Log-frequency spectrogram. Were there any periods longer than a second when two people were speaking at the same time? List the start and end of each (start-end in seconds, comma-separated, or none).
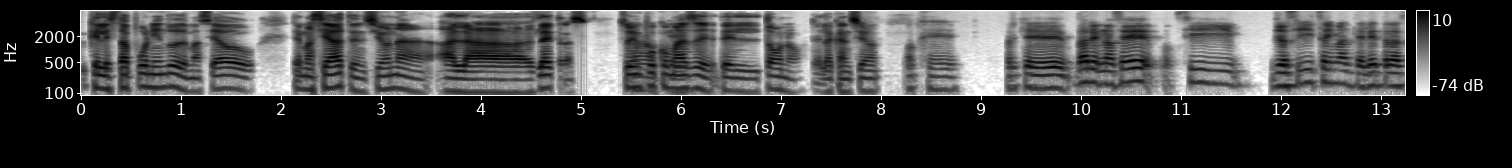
none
